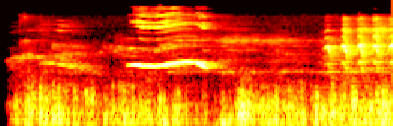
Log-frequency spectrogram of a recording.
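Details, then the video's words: Very young sanwu (poksay, barau bird), about two weeks old, kept in a cloth-covered cage, singing; a clear whistled phrase rising and falling near the middle, over steady low rumbling noise, with a brief higher twitter at the end. "My very young sanwu singing inside cloth"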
